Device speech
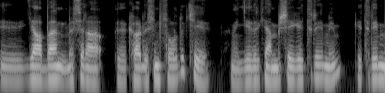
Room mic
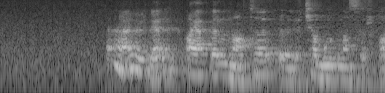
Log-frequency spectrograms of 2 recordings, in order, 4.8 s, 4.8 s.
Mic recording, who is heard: user only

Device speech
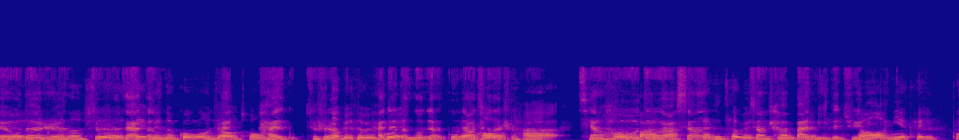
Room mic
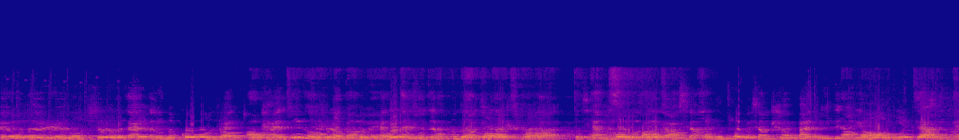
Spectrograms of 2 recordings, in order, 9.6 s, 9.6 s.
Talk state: both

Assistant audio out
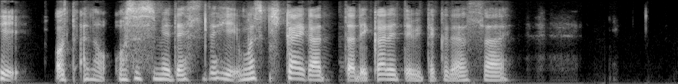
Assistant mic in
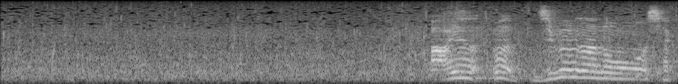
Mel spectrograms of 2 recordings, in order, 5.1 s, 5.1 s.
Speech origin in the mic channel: user only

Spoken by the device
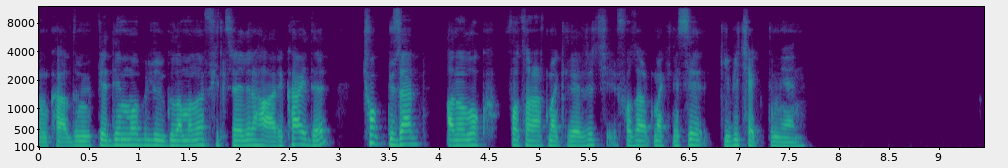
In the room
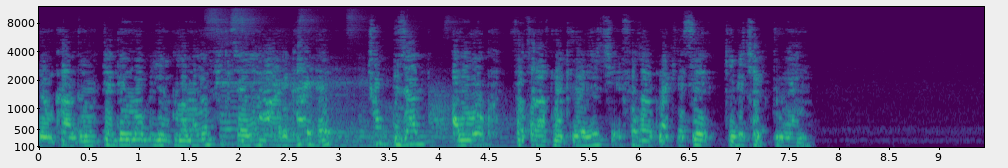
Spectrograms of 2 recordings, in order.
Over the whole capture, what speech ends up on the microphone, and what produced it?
both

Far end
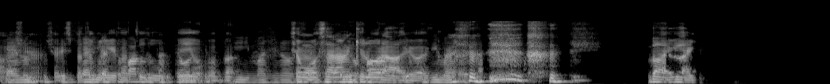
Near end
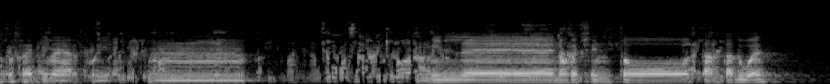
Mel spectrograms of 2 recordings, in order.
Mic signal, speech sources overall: both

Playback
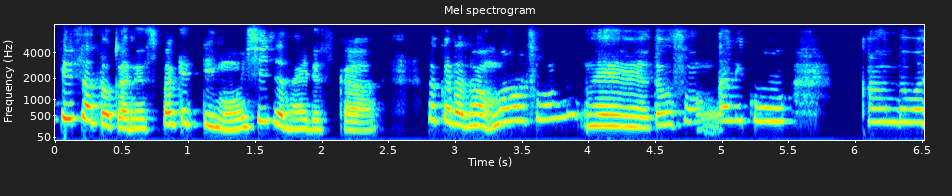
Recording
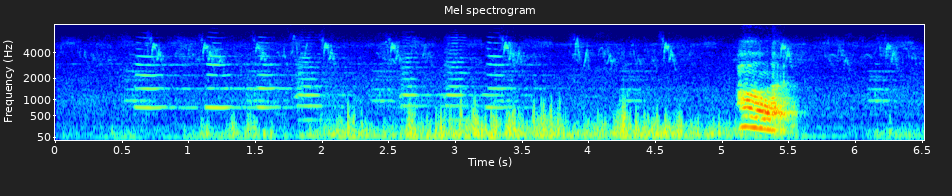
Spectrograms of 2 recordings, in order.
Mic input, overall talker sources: user only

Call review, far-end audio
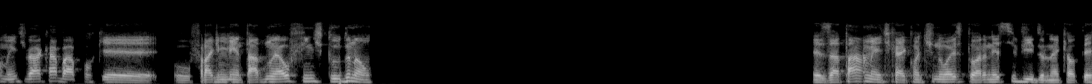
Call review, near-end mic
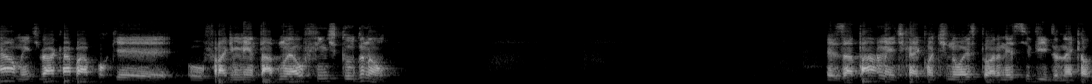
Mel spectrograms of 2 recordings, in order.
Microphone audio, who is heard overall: echo only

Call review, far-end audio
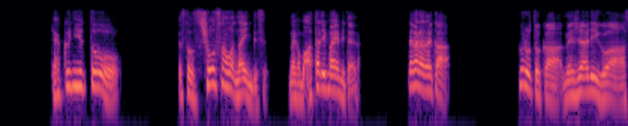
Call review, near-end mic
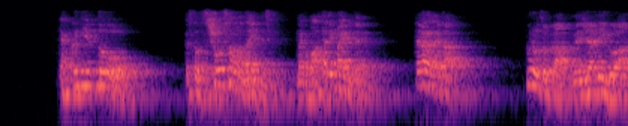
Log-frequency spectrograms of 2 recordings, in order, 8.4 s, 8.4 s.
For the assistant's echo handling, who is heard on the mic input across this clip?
echo only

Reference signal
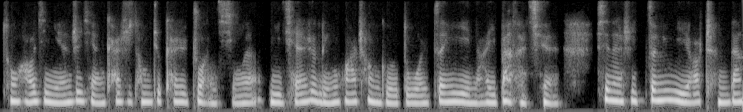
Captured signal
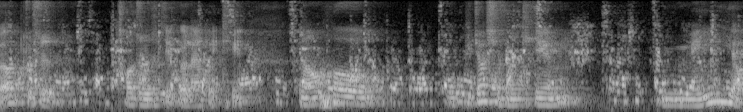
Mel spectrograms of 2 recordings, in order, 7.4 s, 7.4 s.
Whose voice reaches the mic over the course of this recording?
both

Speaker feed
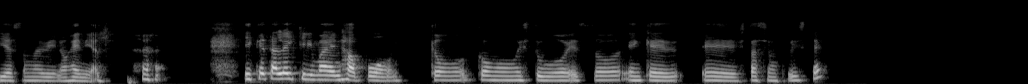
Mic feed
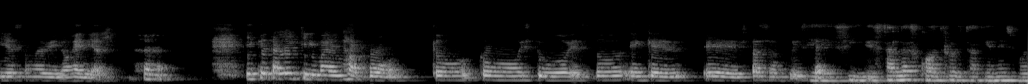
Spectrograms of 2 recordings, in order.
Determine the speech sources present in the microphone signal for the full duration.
both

